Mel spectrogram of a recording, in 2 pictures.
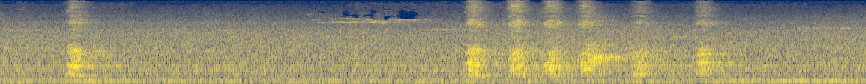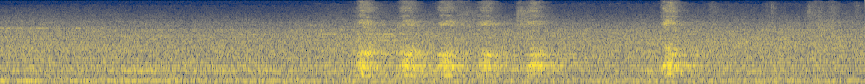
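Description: A dog barking in short runs of barks, over a steady low rumble.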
